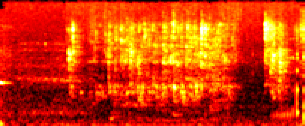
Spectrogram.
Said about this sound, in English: All right, this is low enough. All right. Go, pour it slow. Slow pour.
